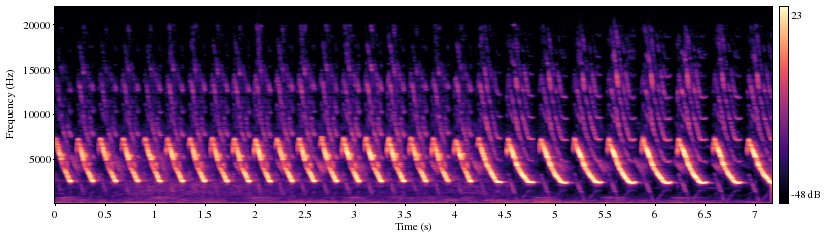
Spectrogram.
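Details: Loud, continuous canary song used as a training recording for other birds: a steady series of sharp, downward-slurred whistled notes, roughly three per second, without a break.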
